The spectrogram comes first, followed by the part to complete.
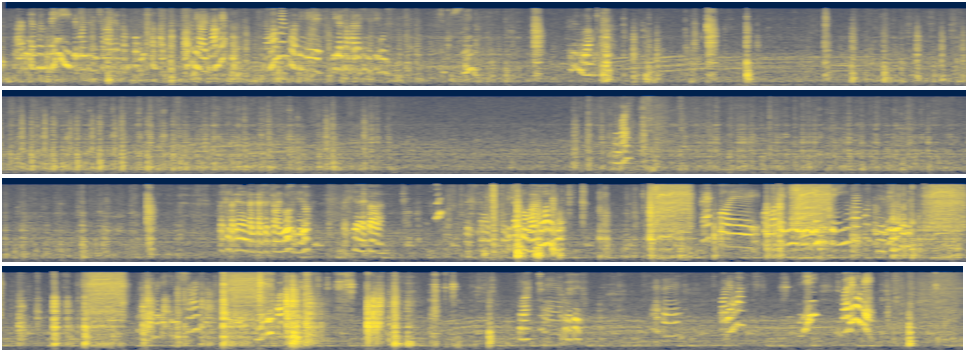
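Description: Furniture-assembly handling noise played back sped up: scattered knocks and clicks with high squeaks as a wooden desk leg is twisted into its threaded white mount and moved about. There is a quieter stretch near the middle, and it is busiest in the second half.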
